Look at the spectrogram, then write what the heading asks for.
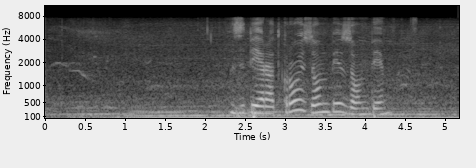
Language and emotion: Russian, neutral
